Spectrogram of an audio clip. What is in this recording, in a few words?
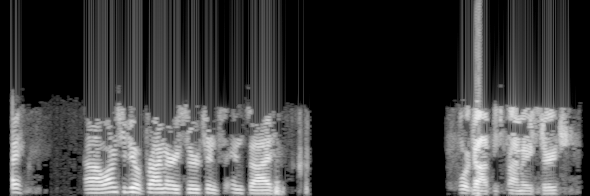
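Incident Tactical 1, Scanner audio recording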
